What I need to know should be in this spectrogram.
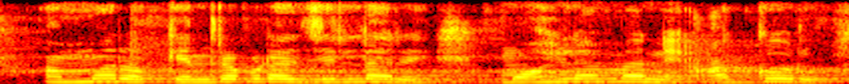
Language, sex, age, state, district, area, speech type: Odia, female, 18-30, Odisha, Kendrapara, urban, spontaneous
